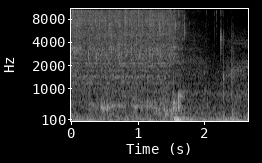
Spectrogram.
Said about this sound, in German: So, jetzt ein bisschen so Wasser auf Zahnbürste.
